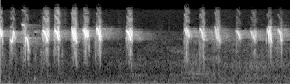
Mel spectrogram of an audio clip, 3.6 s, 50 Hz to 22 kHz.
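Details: Violet-green Swallow singing in flight in the dark before dawn, around 2 a.m., circling high against the stars: sharp, high chirps in two bursts, a quick run of notes, a pause, then another chattering series.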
